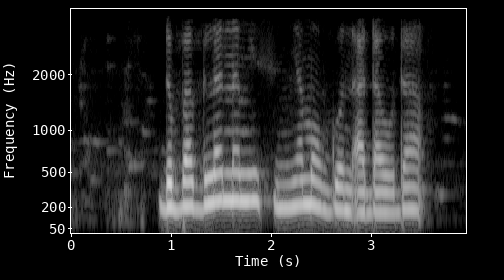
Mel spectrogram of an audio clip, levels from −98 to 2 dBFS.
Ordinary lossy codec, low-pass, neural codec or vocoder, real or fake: AAC, 32 kbps; 3.6 kHz; codec, 16 kHz in and 24 kHz out, 1 kbps, XY-Tokenizer; fake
